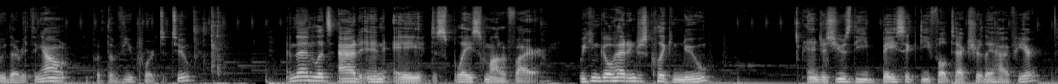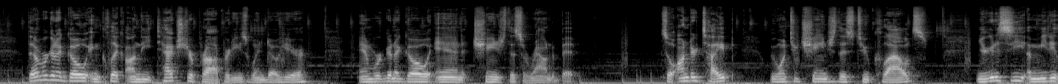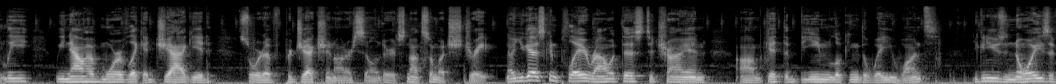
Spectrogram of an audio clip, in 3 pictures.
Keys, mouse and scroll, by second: 0.3 middle click, 1.0-2.6 drag, 3.3-5.4 drag, 6.6 click, 7.4 click, 12.8-15.8 drag, 18.0-19.3 drag, 20.0-20.4 scroll up 2, 20.4 middle click, 21.1 scroll down 2, 21.4 middle click, 21.9-22.5 scroll up 3, 22.5-23.0 scroll down 2, 23.2 click, 23.2 middle click, 23.5 click, 24.9 click, 25.6 scroll up 1, 26.1 middle click, 26.1-26.5 scroll down 1, 26.8-30.7 drag, 30.7 scroll down 2, 31.0 middle click, 31.4-31.7 scroll up 2.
